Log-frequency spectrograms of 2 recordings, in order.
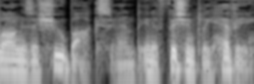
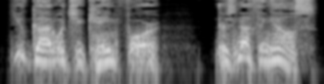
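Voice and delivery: wounded man; 11 semitones higher than usual. Acted. Wounded dealer pleads.

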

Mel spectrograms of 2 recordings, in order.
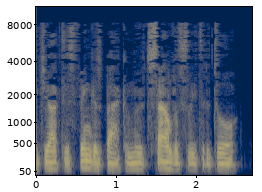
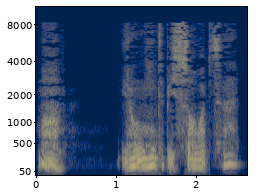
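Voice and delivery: gentle, softer, slightly lifted voice; soft and soothing; 5 semitones higher, 6 dB quieter than usual. A narrator's reading. Vampire son calming his terrified mother, soft and soothing. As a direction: soothe her softly. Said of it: "soft and soothing".

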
